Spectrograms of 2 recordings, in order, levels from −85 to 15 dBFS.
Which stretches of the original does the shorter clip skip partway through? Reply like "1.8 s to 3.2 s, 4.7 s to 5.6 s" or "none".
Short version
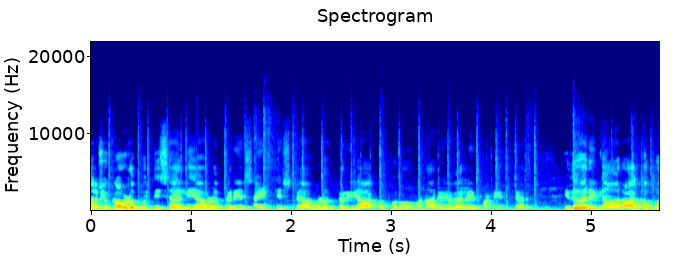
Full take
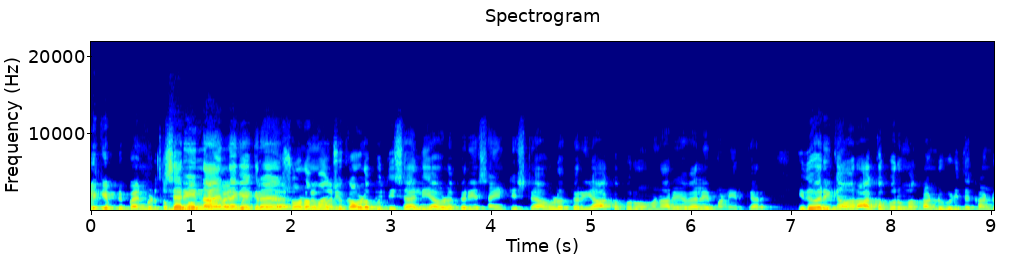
none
